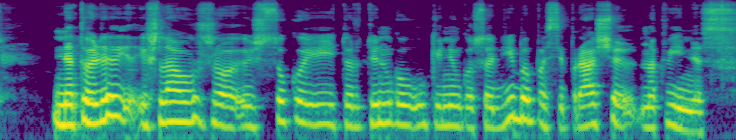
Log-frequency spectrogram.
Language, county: Lithuanian, Vilnius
